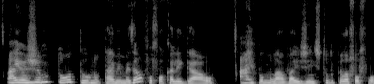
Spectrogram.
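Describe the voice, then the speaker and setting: Dark, mellow tone with lively intonation at a moderate pace, in a dry, close sound with no echo. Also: woman, fairly high pitch for a woman. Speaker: occult teacher and podcaster. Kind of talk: casual monologue.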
